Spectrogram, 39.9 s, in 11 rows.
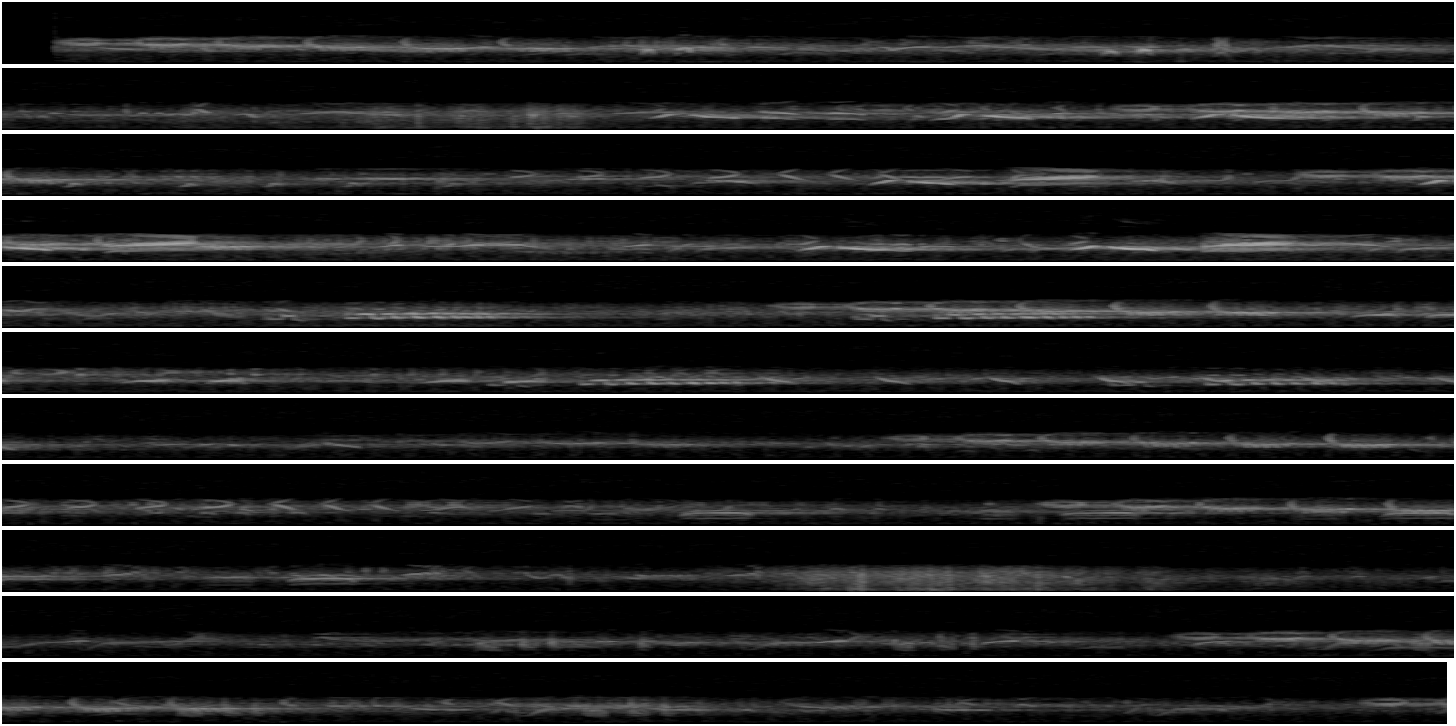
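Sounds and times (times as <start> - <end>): faint background hiss: 0.2 - 39.9.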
